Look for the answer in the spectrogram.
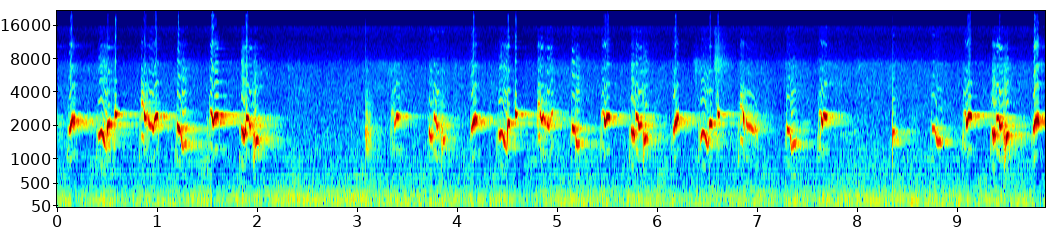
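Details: Long 'ropel' song at night from a yellow-vented bulbul in Indonesia: a dense run of bubbly, down-slurred whistles, a brief lull near three seconds, then the rapid rolling notes pick up again.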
